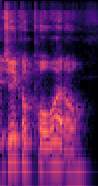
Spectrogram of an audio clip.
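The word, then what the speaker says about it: Jakob Pöltl: you mean the center on the spurs yeah jacob poletto that's how you pronounce his name charles barkley when when i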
